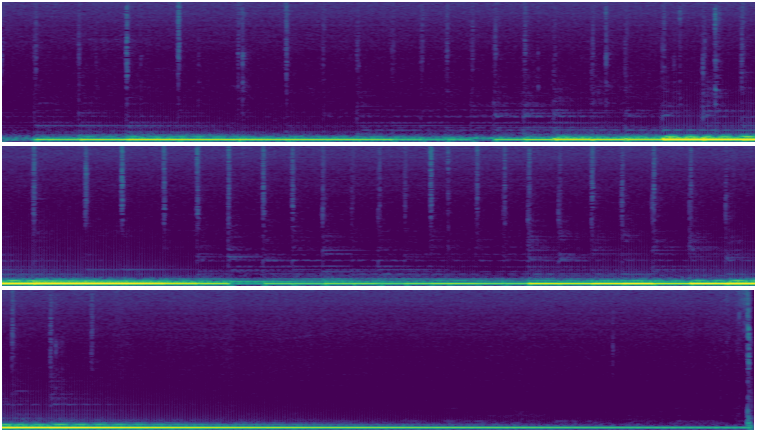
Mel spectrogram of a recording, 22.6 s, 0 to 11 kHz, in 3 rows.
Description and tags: Bwana Kumala Gong 02
University of North Texas Gamelan Bwana Kumala Gong recording 2. Recorded in 2006.
bali, percussion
